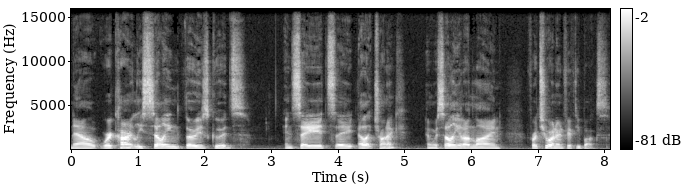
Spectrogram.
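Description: On a very clean recording with a silent background, a man with an Australian accent speaks at a fairly high pitch in a bright, sharp tone. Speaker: e-commerce company founder. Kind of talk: casual interview chat.

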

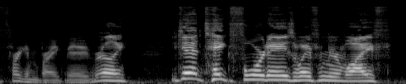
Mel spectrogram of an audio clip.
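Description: At a moderate pace, a man speaks in a high voice with an angry tone. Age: 40s. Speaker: podcast host. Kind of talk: solo podcast monologue, casual rant. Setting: in a car. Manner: rambling, conversational, irritated; angry ranting in 15:01 stretch, exasperated, emphatic, repetitive.

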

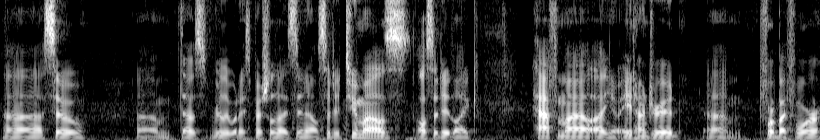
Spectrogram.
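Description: A man with an American accent and an unremarkable speaking voice talks at a fairly quick pace, his fairly low pitch following fairly even intonation. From New Jersey. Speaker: tech startup co-founder. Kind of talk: interview conversation.

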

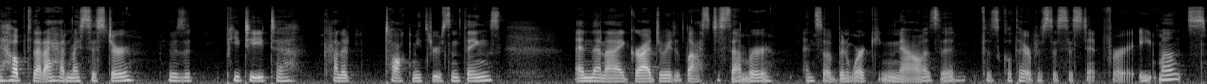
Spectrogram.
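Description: A woman speaks at a moderate pace with a very deep, low pitch. Her voice has vocal fry. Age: 20s. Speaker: physical therapy assistant. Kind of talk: casual chat.

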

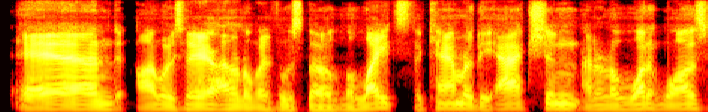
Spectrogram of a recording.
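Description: A man with a western Canadian accent speaks at a very fast pace and a fairly low pitch, with fairly even intonation. The sound is dry and close with no echo, in a very clean recording with a silent background. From Canada, southern Alberta (Blackfoot). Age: 50s. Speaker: realtor and entrepreneur, former pastor. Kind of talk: interview conversation.

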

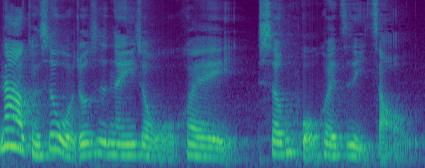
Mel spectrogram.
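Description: A woman with a Taiwanese accent, fairly low in pitch, with ordinary pitch variation and audible room echo. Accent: Taiwanese Mandarin. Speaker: podcaster and book reviewer. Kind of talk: solo book-review monologue.

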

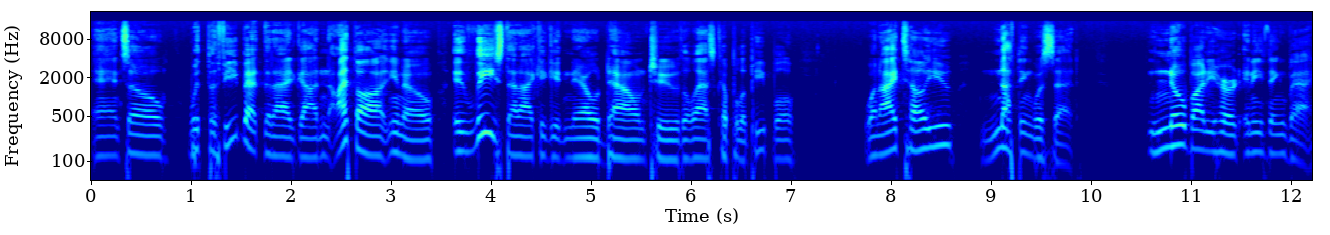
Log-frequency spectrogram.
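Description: A man with an American accent speaks at a medium pitch, with a dark, mellow tone and ordinary pitch variation. The sound is dry and close with no echo, on a very clean recording with a silent background. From US Northeast. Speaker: podcast host. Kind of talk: casual chat. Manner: fast; animated.

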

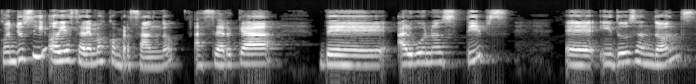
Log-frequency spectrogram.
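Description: Her pitch fairly high and its variation ordinary, a woman speaks with a Spanish accent. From Peru. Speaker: podcast host and master's student. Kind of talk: interview; scripted intro.

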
